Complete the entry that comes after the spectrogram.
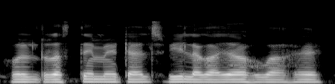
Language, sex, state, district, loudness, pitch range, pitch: Hindi, male, Jharkhand, Palamu, -16 LUFS, 115-120 Hz, 115 Hz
